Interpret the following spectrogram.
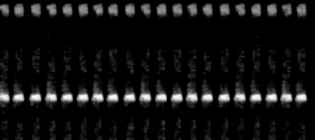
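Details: Cricket sound meant for tutoring caged songbirds, a fast regular series of bright high-pitched chirps, roughly four each second, uniform in loudness over a quiet background.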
